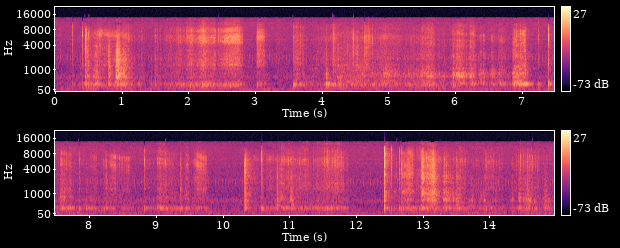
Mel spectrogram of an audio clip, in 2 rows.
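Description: Long red stiletto nails scratch and tap across a flat, matte, dark grey chalkboard. The result is a steady, gritty scraping with a low hum-like band around 250 Hz, broken by sharp taps and bright, hissy streaks.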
